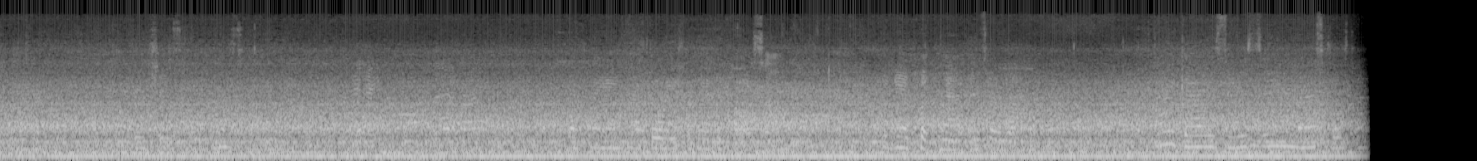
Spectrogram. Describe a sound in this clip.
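Airplane engines drone steadily from inside the cabin, then cut off.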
